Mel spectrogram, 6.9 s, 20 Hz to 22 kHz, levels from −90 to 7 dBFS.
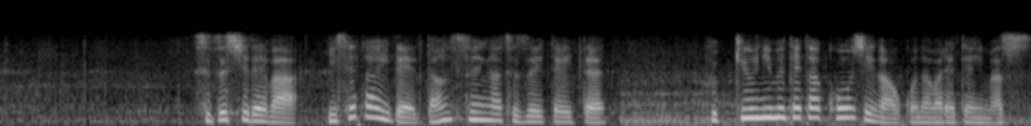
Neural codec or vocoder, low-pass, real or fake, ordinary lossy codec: codec, 24 kHz, 3.1 kbps, DualCodec; 7.2 kHz; fake; Opus, 16 kbps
